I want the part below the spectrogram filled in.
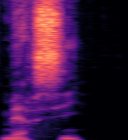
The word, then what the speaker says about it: merci: Ça va bien, merci. Ça va bien, merci. Try that French R sound. Merci. Merci. And it's pronounced slightly differently depending on which part of the French-speaking world that you're in.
